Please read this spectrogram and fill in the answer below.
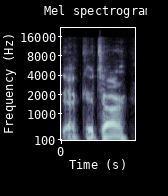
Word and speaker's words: Qatar: So I do think that's what's going on with Qatar is that it's just people say Qatar, but I'm pretty sure it's actually pronounced Qatar.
